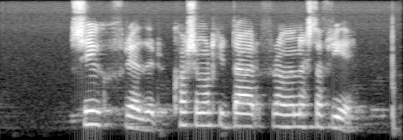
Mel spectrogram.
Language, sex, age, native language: Icelandic, male, 18-19, Polish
